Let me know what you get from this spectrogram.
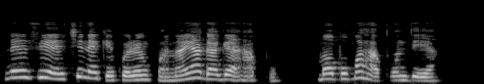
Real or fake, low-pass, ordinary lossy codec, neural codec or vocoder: fake; 7.2 kHz; none; codec, 16 kHz, 16 kbps, FreqCodec, larger model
